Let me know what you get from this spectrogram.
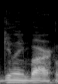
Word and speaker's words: Guillain-Barré: I think it's Julian, isn't it? – Julian? Yeah. Guillain-Barré? – No, Julian, because it's... I think. You were saying it right the first time. I've heard it pronounced Guillain-Barré, like you were saying.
